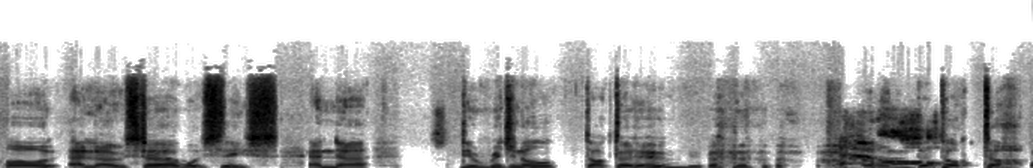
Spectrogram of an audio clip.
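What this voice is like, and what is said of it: Posh British butler-like accent. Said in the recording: “a killer accent ... You sounded like a fucking butler, dude.”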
